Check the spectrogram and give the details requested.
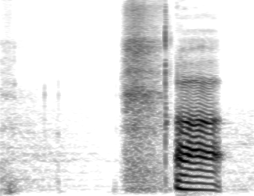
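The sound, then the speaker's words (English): A single loud sneeze: a harsh, breathy burst that snaps into a short voiced, tonal sound, preceded by a moment of near silence. “Bless you.”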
